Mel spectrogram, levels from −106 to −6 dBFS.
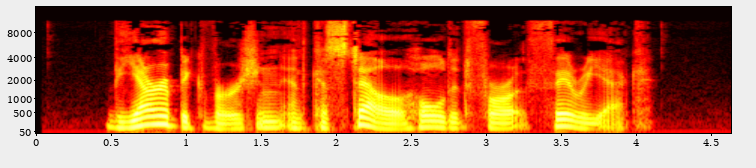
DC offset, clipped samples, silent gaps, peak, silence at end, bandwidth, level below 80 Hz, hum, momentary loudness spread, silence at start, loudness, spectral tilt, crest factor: under 0.1%; under 0.1%; none; -2 dBFS; 0.55 s; 11.5 kHz; -56 dBFS; none; 11 LU; 0.45 s; -19 LUFS; -5.5 dB/octave; 18 dB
